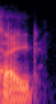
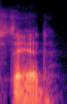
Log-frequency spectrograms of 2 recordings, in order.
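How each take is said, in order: First: The vowel is long, as in 'bay'. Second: The vowel is short, as in 'bed'. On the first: "instead of" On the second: "sometimes we pronounce it as stead"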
